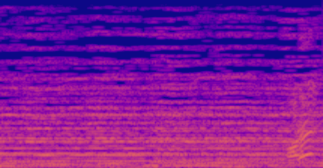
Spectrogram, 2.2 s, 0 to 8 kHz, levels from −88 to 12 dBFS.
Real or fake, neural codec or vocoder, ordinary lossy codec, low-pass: real; none; none; none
